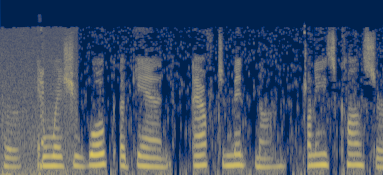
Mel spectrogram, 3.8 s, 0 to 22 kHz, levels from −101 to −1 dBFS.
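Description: Damaged data in the compressed stream hits from 0.35 to 0.44 s and again from 3.02 to 3.09 s: corrupted frames throw the decoder out of sync, so each spot becomes a short glitch while it hunts for the next valid frame header. Overdone noise removal runs from 0.77 s to the end. The reduction was set so hard that bands near its noise estimate are pulled down to nothing. The room noise, about 17 dB below the speech, is squeezed into near silence dotted with twinkling specks.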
